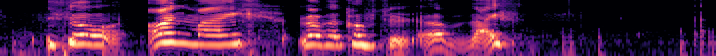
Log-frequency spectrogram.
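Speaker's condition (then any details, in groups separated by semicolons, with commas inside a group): Cerebral palsy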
